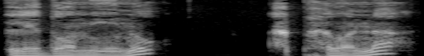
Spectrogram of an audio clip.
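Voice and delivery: ordinary talk

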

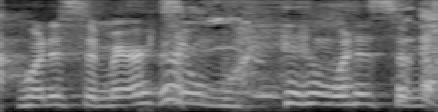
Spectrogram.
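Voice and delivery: giggling over the word Samaritan; laughing. Real, not acted. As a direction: try to read but keep cracking up. Laughing fit while reading scripture.

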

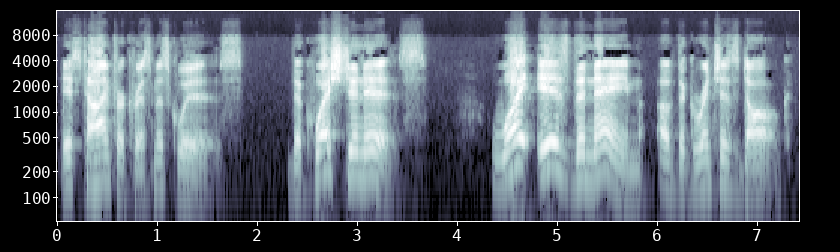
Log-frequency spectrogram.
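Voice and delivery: slow, dramatic quiz question; game show host. Acted. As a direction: build suspense like a quiz host.

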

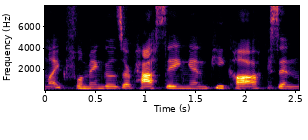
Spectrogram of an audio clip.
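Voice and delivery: normal talking voice

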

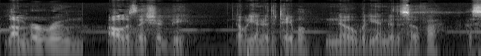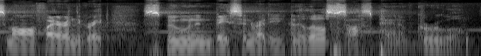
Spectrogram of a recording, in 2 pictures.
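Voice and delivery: usual speaking voice

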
